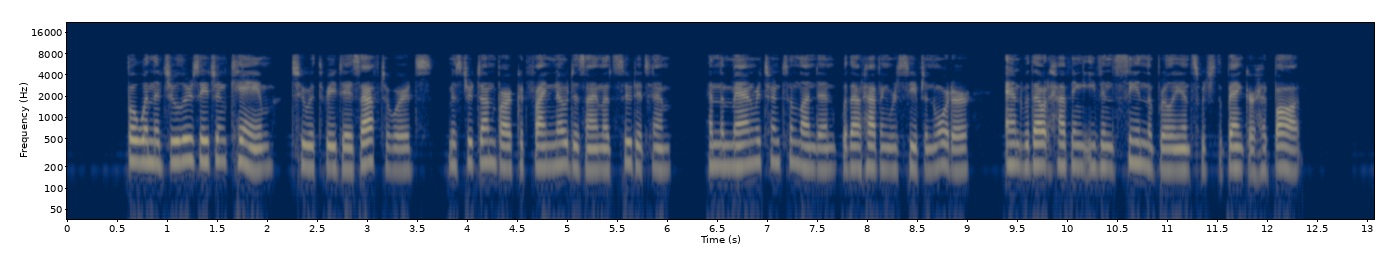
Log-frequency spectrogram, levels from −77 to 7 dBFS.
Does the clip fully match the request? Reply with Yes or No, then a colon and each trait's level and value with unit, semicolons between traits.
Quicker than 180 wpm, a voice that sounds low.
No: average, 195 wpm; high, 200 Hz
